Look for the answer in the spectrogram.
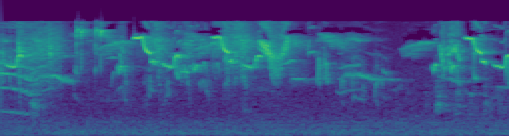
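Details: Dancing white-rumped shama of Indonesian stock, tail fanned, pouring out a fast, high-pitched medley of sharp chirps and bright whistled phrases, pausing briefly before a final burst.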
